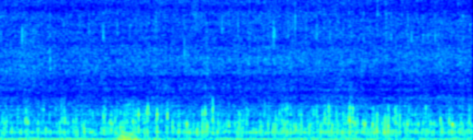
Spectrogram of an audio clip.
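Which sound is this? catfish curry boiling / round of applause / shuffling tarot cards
catfish curry boiling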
